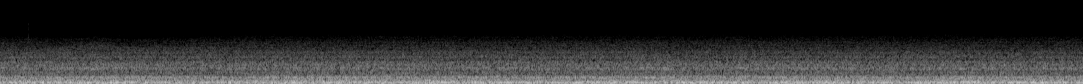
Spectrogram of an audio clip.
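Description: Steady low road and tyre rumble heard inside the cabin of an electric Tesla Model S cruising at highway speed, about 60 mph.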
